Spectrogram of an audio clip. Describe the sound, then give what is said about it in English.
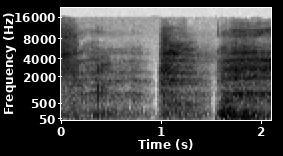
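Heavy, noisy breathing: three long airy breaths in a row, each a broad rushing exhale separated by brief pauses, with no talking. “Why are you breathing?”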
